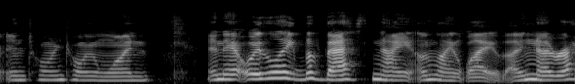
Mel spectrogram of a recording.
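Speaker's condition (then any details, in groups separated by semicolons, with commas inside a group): Spastic cerebral palsy, mixed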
